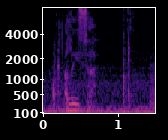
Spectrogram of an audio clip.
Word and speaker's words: Alyssa: Alyssa. Alisa. Alissa. Alisa. Alissa. Alisa. The only thing we can guess about that is simply that it's the Japanese pronunciation of her name, which is backed up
